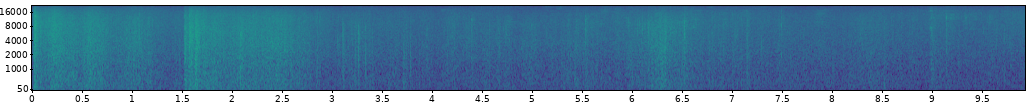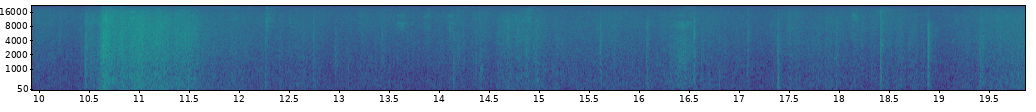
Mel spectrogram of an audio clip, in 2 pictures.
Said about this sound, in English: Water sounds take up the whole sound spectrum. Splashes, running water, showers. I'm slowly letting the humans come in.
